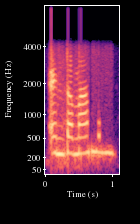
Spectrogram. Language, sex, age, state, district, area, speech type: Telugu, female, 18-30, Telangana, Nagarkurnool, urban, conversation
